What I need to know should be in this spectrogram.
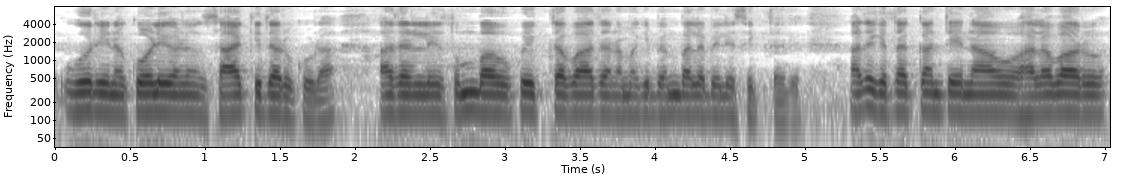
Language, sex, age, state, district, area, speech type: Kannada, male, 60+, Karnataka, Udupi, rural, spontaneous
